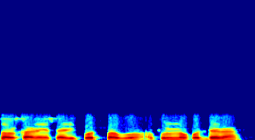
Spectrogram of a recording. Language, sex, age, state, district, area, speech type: Assamese, male, 30-45, Assam, Udalguri, rural, conversation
